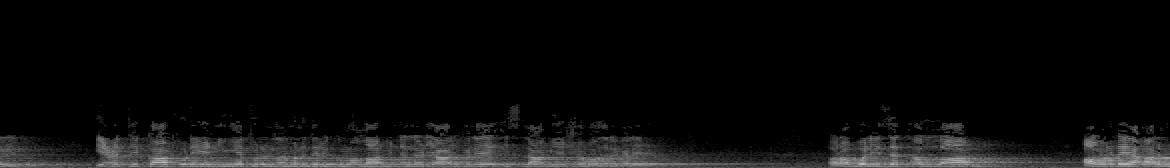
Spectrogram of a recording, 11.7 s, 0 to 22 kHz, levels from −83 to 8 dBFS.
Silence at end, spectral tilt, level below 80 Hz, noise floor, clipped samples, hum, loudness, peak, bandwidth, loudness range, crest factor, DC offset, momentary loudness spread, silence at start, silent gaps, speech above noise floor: 0 s; -1.5 dB/octave; -60 dBFS; -55 dBFS; under 0.1%; none; -28 LUFS; -10 dBFS; 7 kHz; 6 LU; 18 dB; under 0.1%; 19 LU; 0 s; none; 28 dB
